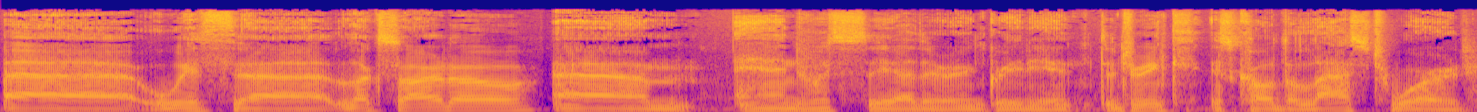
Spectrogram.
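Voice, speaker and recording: A man with an American accent speaks at a very slow pace in a very deep, low pitch. His loudness stays very even over noticeable background noise. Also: ordinary pitch variation, hardly any pauses. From California. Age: 50s. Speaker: touring musician. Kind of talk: interview.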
